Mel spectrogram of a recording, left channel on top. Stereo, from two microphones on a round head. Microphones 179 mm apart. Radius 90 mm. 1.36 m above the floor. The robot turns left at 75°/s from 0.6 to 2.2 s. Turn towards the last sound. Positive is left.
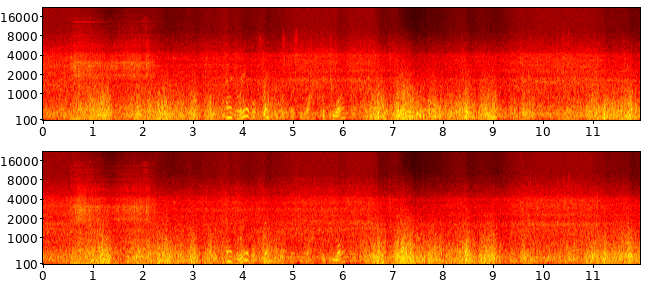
turn(degrees=65)  # may be behind; listen again after turning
